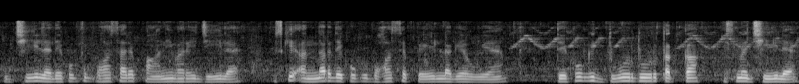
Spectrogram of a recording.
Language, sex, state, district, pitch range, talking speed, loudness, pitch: Hindi, male, Madhya Pradesh, Katni, 130-155 Hz, 220 wpm, -21 LUFS, 140 Hz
